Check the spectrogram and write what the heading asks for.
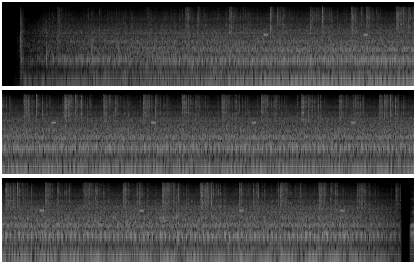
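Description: Film projector sound effect: the steady mechanical clatter of an old film projector running, with a rapid rhythmic ticking and a hum, and a short faint beep once a second for the countdown leader.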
